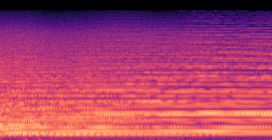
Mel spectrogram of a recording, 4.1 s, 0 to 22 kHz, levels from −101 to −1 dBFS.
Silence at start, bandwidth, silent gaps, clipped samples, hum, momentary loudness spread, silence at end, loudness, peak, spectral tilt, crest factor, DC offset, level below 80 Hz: 0 s; 12 kHz; none; under 0.1%; none; 3 LU; 0 s; -17 LUFS; -2 dBFS; -5.5 dB/octave; 14 dB; under 0.1%; -58 dBFS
